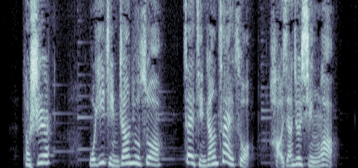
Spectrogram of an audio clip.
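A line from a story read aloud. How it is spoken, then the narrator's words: Exaggerated cry. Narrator (Chinese): 小雨夸张的叫起来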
